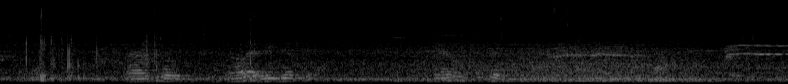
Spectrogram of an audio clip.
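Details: Angry, hungry kitten giving short, tonal meows in scattered bursts, about four over eight seconds, the middle ones strongest, with human voices and a faint steady background hum.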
